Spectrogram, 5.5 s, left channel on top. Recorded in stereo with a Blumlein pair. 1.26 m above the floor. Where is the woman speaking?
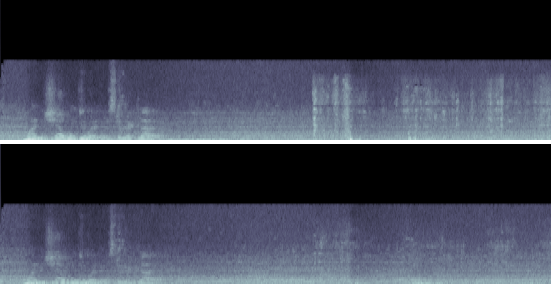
15° left, 3.5 m.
